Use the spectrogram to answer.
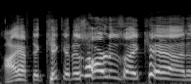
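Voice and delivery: high loud panicked thought; panicking penalty taker. Retold or imitated. Nervous penalty taker psyching himself up, high and panicky. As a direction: squeak it in panic. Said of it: "they think".

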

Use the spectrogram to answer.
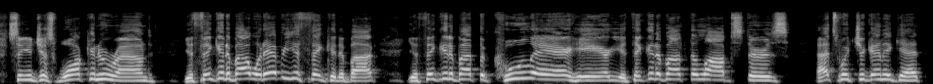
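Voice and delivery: high, pushy Brooklyn woman; thick Brooklyn accent. Retold or imitated. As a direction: confront a stranger in thick Brooklyn. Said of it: "she's got this thick Brooklyn accent".

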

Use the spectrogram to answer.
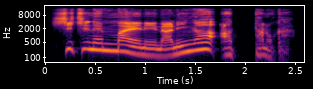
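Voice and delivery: usual speaking voice

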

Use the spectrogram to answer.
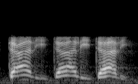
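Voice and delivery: imitating a frightened little boy's call, not full-voiced; retold child's cry. Boy calling his father after a nightmare, retold shout. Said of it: "I remember shouting out and crying".

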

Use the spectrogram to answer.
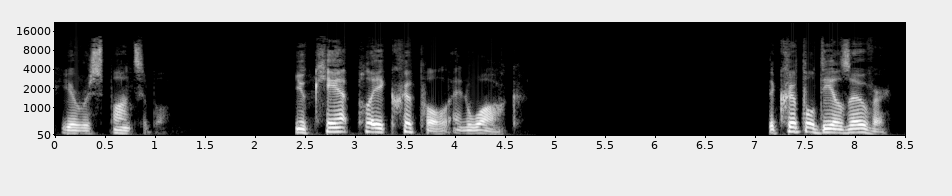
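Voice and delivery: normal talking voice

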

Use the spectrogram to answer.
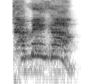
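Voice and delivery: high yell of the name, carrying across the gym; shouted name. Retold or imitated. Coach yelling the player's name across practice, a high shout. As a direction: call her out sharply from across the court.

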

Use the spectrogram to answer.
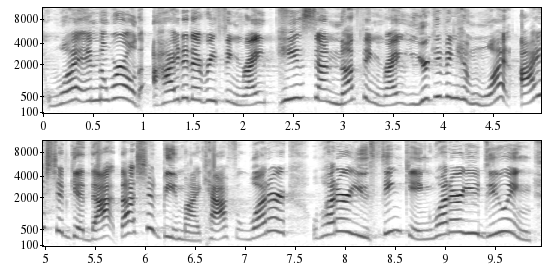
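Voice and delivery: acted high-pitched sibling outburst; pouty tantrum. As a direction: protest indignantly, like a sulking brother mid-tantrum. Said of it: "throwing a full-blown tantrum".

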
